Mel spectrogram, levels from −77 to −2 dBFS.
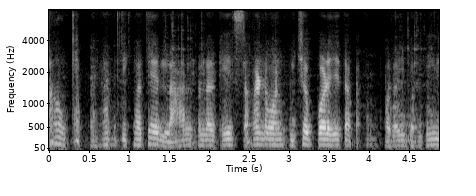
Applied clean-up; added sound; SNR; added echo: neural mask model RNNoise.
